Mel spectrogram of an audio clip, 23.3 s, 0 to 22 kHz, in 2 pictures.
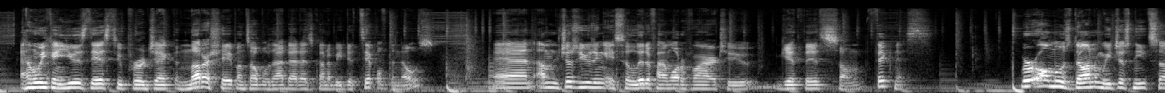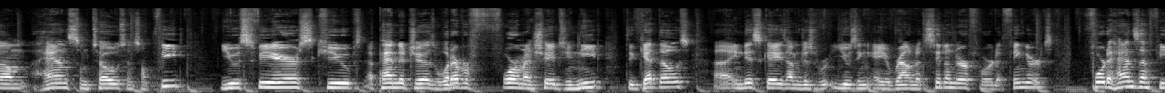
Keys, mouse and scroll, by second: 0.0-2.1 alt+middle drag, 5.0-7.3 drag, 7.3-7.7 alt+middle drag, 7.7-9.3 drag, 9.3 d, 9.7-10.3 ctrl+middle drag, 10.3 s, 12.9 click, 13.6-15.5 alt+middle drag, 15.5 click, 16.0-18.1 alt+middle drag, 18.1-22.1 drag, 22.1 f, 22.3 shift+d.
